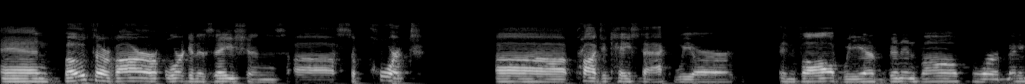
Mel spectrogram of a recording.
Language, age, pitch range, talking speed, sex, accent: English, 40-59, 130-155 Hz, 110 wpm, male, American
